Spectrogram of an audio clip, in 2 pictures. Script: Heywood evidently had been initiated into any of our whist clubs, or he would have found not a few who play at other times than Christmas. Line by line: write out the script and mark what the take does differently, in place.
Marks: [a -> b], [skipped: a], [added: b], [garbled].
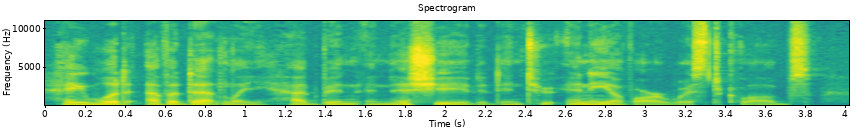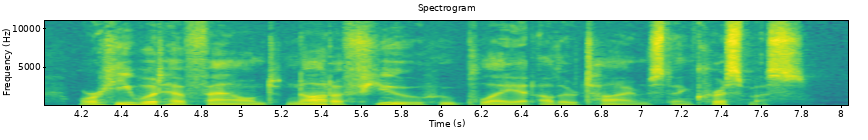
Heywood evidently had been initiated into any of our whist clubs, or he would have found not a few who play at other times than Christmas.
